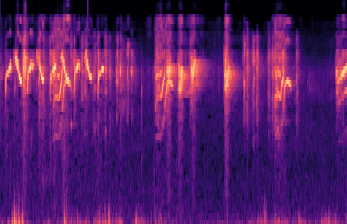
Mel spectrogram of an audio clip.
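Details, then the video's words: Small birds giving high, sharp chirps in quick runs, then short pauses and further bursts of looping whistles; used as a lure for trapping any small bird species. "BURCIL COCOK UNTUK PIKAT SEGALA JENIS BURUNG KECIL"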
